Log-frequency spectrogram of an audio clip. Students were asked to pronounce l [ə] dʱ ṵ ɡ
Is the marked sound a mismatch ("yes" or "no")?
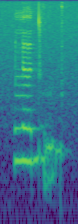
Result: no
